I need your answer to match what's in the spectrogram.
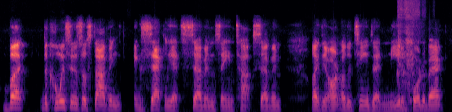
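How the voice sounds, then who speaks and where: A man co-hosts a sports podcast, chatting casually and bluntly, swearing a lot and laughing often. His voice is medium-pitched and a bit bright, at a moderate pace, with no room sound.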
